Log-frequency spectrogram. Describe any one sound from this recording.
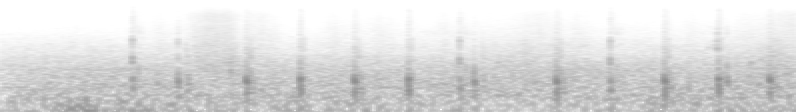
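Footsteps run quickly and evenly over stone paving.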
